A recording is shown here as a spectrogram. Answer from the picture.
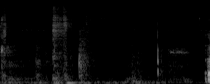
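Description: Quiet room tone with faint handling sounds: a soft knock or rustle about half a second in.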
